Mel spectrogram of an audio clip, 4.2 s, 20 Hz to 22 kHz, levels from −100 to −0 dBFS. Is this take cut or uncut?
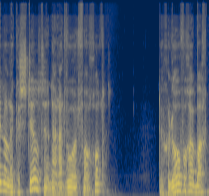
cut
